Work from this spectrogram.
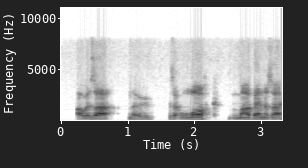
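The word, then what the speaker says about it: Lochmaben: Because on Saturday I was at is it Loch Maben? Is that how you pronounce it? Loch Maben, yeah.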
